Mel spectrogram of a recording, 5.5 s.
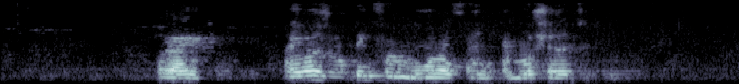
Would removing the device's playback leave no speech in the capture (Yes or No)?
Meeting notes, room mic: Yes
